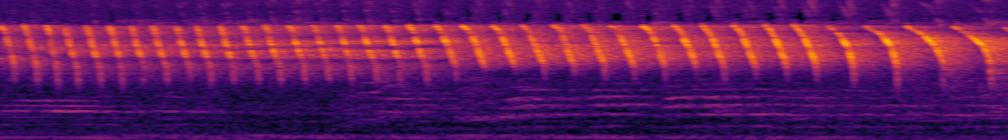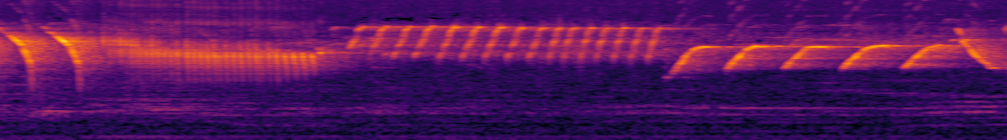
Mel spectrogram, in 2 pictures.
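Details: Canary of the Timbrado breed singing a training song for other canaries; long sequence of rapid high downward sweeps, a short sustained buzz, a fast roll, and finally spaced rising notes.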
